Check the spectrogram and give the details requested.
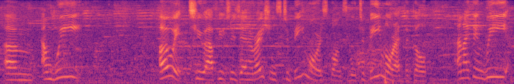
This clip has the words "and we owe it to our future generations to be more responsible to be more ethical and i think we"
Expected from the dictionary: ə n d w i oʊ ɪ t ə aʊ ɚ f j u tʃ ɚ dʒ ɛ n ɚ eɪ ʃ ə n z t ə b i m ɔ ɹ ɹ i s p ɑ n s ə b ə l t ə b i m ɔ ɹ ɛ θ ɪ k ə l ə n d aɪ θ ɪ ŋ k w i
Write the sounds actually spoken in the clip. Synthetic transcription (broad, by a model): ə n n w i oʊ ɪ t ə aʊ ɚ f j u tʃ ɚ dʒ ɛ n ɚ eɪ ʃ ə n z t ə b i m ɔ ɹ ɹ i s p ɑ n s ə b ə l t ə b i m ɔ ɹ ɛ θ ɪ k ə l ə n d aɪ θ ɪ ŋ k w i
